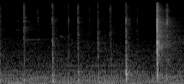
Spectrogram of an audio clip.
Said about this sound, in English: So I'm typing her name in now.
